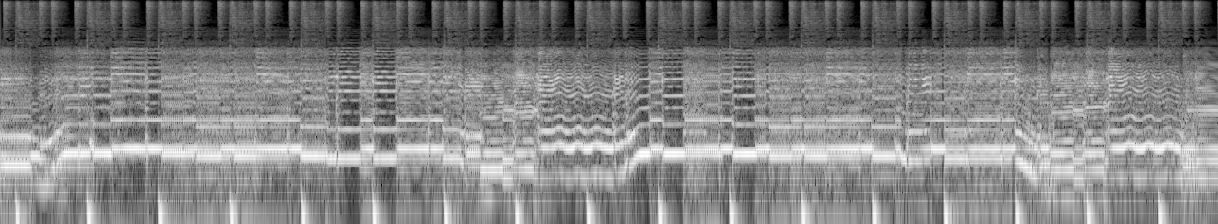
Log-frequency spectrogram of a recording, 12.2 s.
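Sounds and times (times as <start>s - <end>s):
high-gain electric guitar on bridge and neck humbucker pickups: 0.0s - 12.1s.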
